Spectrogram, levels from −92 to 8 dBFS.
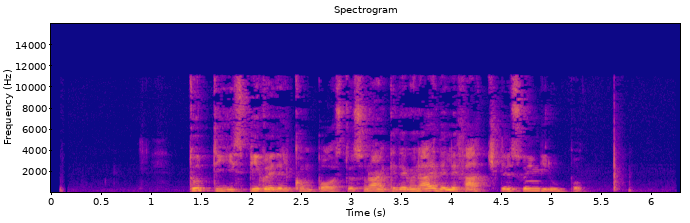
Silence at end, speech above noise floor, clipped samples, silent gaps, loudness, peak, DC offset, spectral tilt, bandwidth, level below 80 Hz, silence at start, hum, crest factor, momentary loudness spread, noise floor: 0.6 s; 45 dB; under 0.1%; none; -23 LUFS; -6 dBFS; under 0.1%; -5.5 dB/octave; 11.5 kHz; -62 dBFS; 0.1 s; none; 18 dB; 18 LU; -67 dBFS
